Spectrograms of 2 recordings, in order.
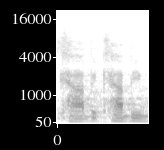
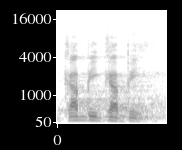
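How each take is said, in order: First: It begins with a strong K sound. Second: It begins with a G sound. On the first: This is how the speaker's family said it growing up. "with a really pronounced K" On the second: This is how newer people in the area said it. "with the G sounding"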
